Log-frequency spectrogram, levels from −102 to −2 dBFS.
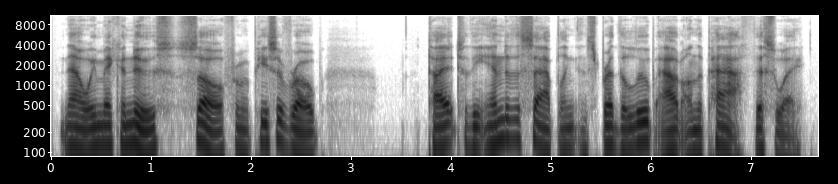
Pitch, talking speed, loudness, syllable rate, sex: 115 Hz, 205 wpm, -19 LUFS, 5.1 syllables/s, male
